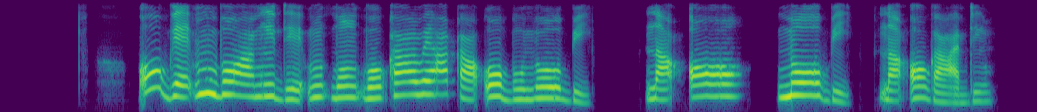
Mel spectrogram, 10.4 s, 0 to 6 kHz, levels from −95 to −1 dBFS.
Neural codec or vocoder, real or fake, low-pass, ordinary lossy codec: autoencoder, 44.1 kHz, a latent of 192 numbers a frame, MeloTTS; fake; 5.4 kHz; none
